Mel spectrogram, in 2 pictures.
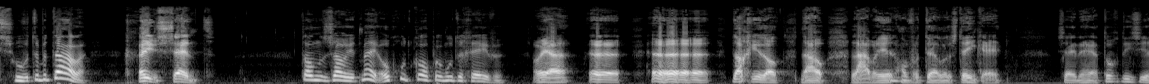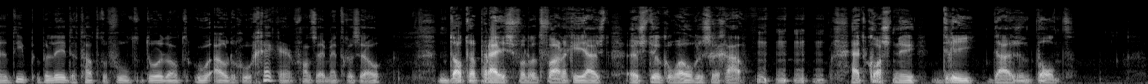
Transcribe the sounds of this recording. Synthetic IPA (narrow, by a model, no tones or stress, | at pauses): sɦuvəntəbətaːlən | ejnsɛnt | d̥ɑnzʌwjəətmɛjowkχutkowpəɹmutəχejvən | ʔoːjaː | d̥ɑχtjədɑtnowla̰ːtməjədɑnvəɹtɛlənstɪŋkḛj | z̥ɛjdəɦɛɹtɔχdizɪχdipbəlejdəχtɦɑtχəv̥ulˠtd̥ʊːɹdɑtɦuʔʌ̰wdərɦuχɛkə̰ɹv̥ɑnzɛjnmɛtχəzɛlˠdɑt̚əprɛjsfʊːɹətfɑɹəkəjœɥstənstɵkɔmɦowχɪsχəχa̰ːn | ɦətkɔ̰stnydridœɥzənt̚pɔnt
